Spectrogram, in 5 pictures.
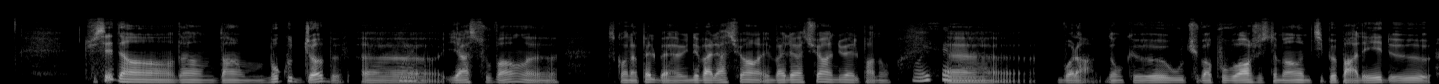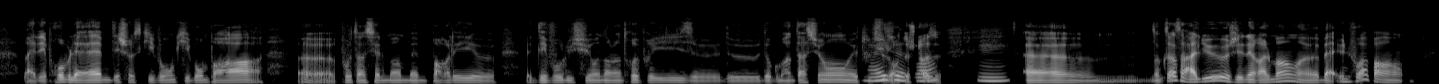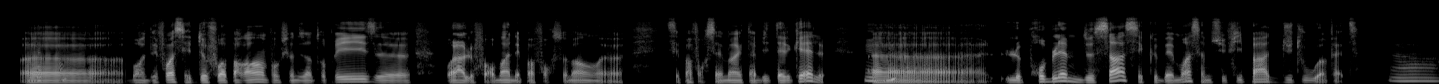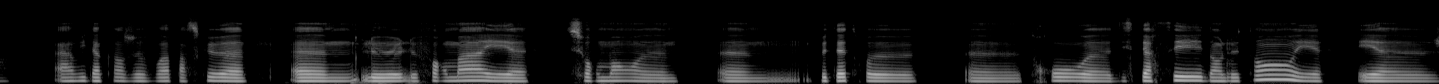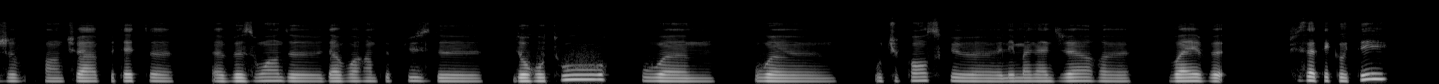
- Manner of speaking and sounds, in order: "évaluation-" said as "évalation"; other background noise; drawn out: "heu"
- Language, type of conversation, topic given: French, advice, Comment demander un retour honnête après une évaluation annuelle ?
